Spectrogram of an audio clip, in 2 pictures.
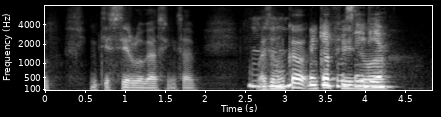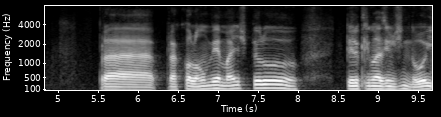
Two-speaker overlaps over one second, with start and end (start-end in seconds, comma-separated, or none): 2.7-4.3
